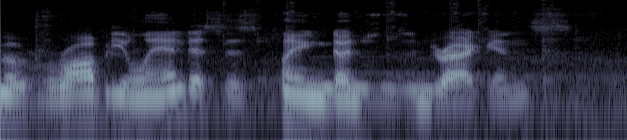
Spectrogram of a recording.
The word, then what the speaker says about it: Robbie Landis: Yeah, but- Robbie Landis. Hey, Roz, thanks for playing. R-O, so it's spelled ROBBIE_LANDIS.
